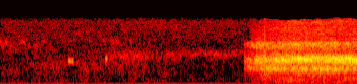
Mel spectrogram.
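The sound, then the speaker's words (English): A person doing a breathing exercise takes a quiet, drawn-out breath in followed by a louder, rushing breath out, with no talking. “Okay, that was one breath. I was breathing in, and then I was breathing out.”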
